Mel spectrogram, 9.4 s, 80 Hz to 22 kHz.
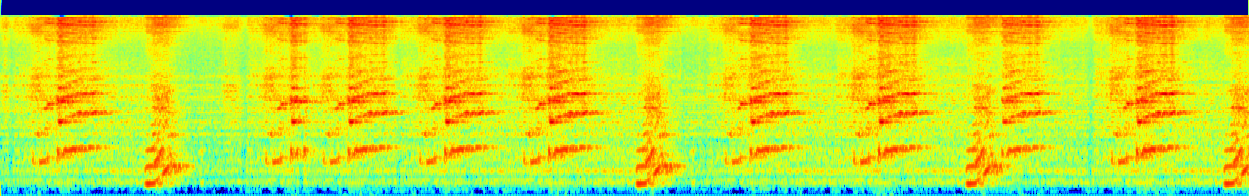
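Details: Ozzy the cat, a domestic kitty, recorded on September 27, 2013, giving a long run of bright, harmonic meows, each with a rising then slightly falling contour, repeated roughly once a second with brief pauses between.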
